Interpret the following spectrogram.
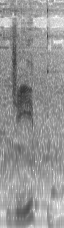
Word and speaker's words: jeet: say G, like, where you would pronounce it like DJEET, and it's short for did you eat yet? Or like, did you eat? Jeet.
